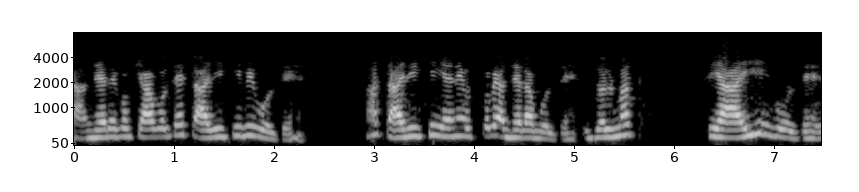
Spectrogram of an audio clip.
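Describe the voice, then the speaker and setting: Over an online class call, a woman teaches Urdu vocabulary, patiently repeating words and asking her students questions. Her voice is mid-range, and the audio is tinny like a phone line, dry with no room sound.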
